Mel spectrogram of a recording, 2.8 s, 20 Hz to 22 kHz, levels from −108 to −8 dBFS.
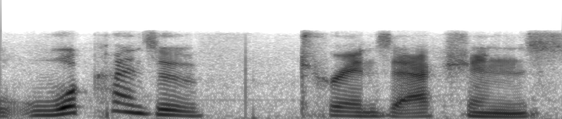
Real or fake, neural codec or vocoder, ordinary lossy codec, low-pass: fake; codec, 44.1 kHz, 7.8 kbps, DAC; Opus, 16 kbps; 7.2 kHz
